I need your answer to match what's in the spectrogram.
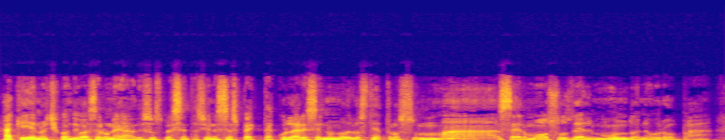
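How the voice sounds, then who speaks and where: A man, a public speaking coach who gives a motivational lesson and swings between a loud voice and a soft one. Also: lowish voice, animated, fast, breathy edge. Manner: dramatic swings between loud and soft, addresses listener as champion.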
